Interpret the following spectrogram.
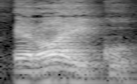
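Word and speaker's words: heroica: eurico ninguém falar heróica aqui pronuncia-se mesmo de forma aberta heróica beleza então é isso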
